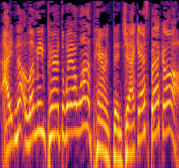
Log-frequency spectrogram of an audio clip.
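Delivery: angry snapping voice.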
